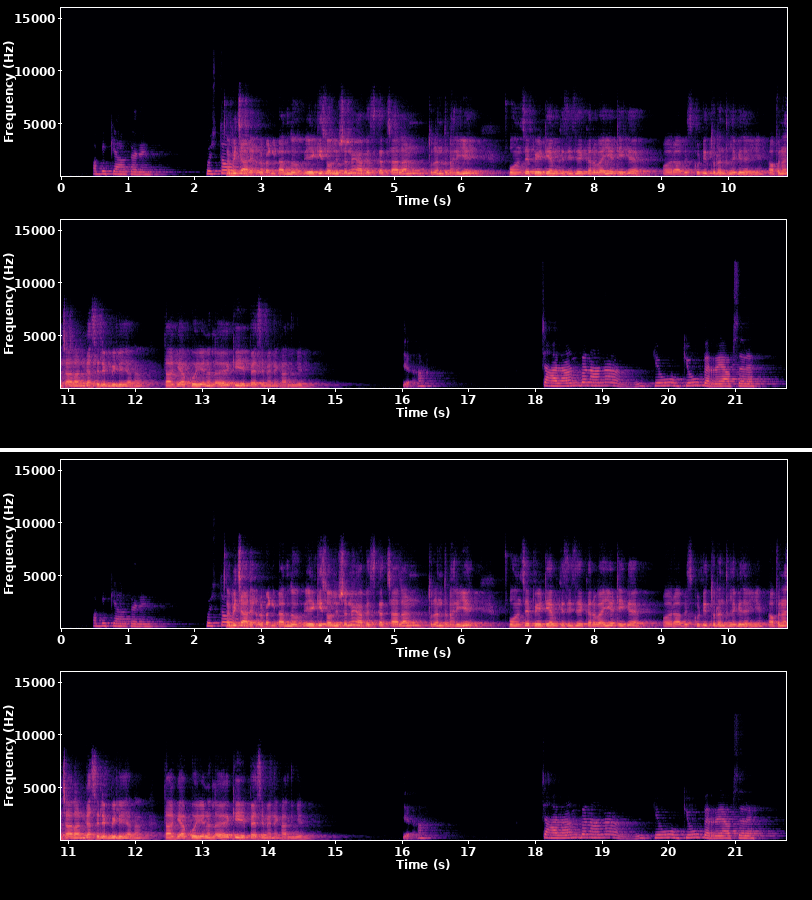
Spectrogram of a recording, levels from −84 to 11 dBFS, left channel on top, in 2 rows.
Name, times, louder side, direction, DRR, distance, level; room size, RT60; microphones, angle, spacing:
voice 1, 0.5-1.4 2.2-2.7 16.0-16.4 18.1-21.3, left 1 dB, 30° left, 8 dB, 1.6 m, -29 dB
voice 2, 2.5-6.2 6.7-8.7 9.0-12.1 12.4-14.5, equal, 25° right, 5 dB, 3.1 m, -19 dB
28.5 x 26.5 x 7.7 m, 1.1 s
head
